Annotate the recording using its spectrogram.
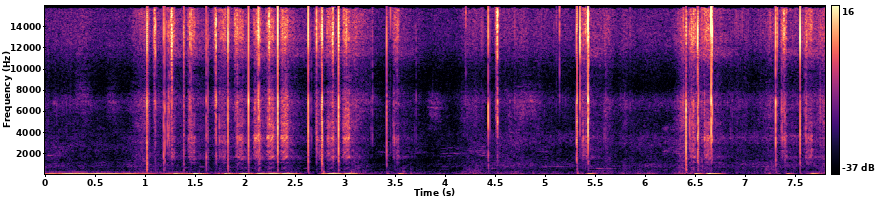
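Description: Phone keyboard taps click quickly.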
